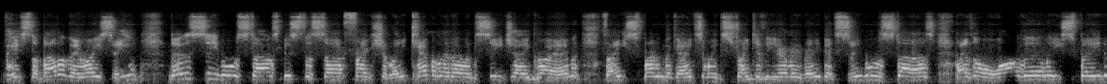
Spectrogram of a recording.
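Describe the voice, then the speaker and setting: A man's voice: high voice, vocal fry, low-quality recording. A man working as a race caller, giving live horse racing commentary.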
